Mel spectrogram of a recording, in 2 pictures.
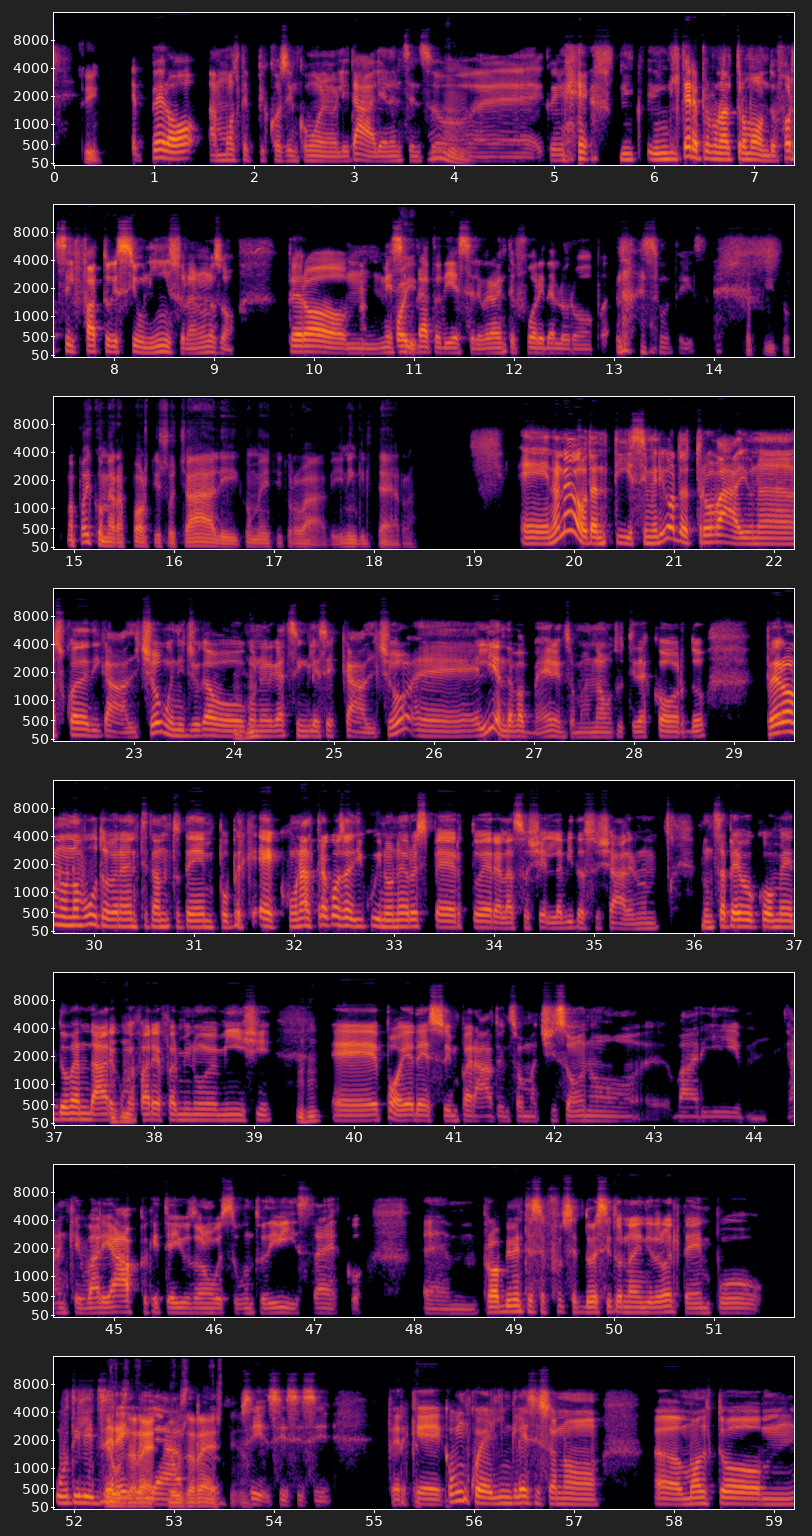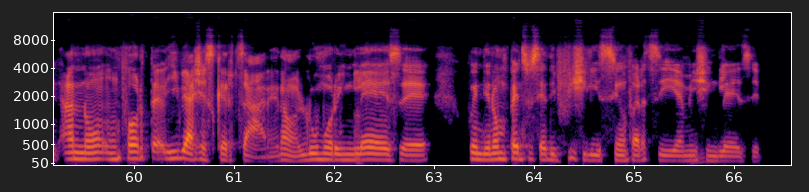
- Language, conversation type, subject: Italian, podcast, Che consigli daresti a chi vuole cominciare oggi?
- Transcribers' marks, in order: chuckle; chuckle; unintelligible speech; tsk; laughing while speaking: "utilizzerei quelle app"; unintelligible speech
